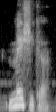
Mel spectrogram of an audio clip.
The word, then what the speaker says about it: Mexica: Many who focus on the Aztec use the more appropriate term Mexica, pronounced Mexica.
